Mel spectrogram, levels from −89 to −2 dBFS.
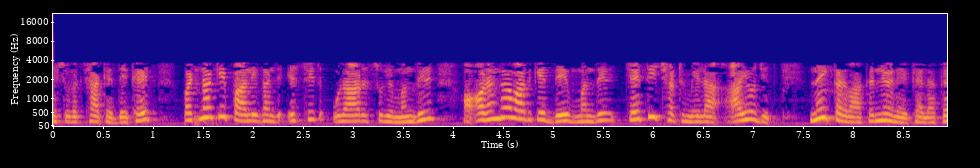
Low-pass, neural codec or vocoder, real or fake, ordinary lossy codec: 3.6 kHz; none; real; none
